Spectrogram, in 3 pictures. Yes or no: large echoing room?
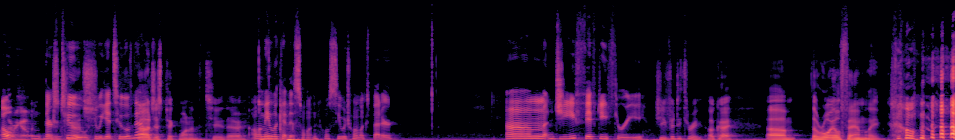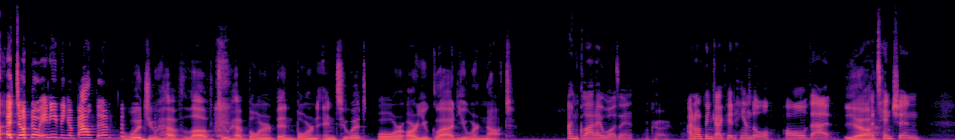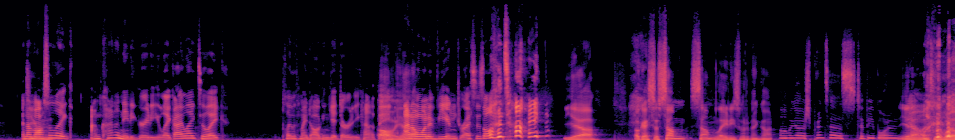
no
